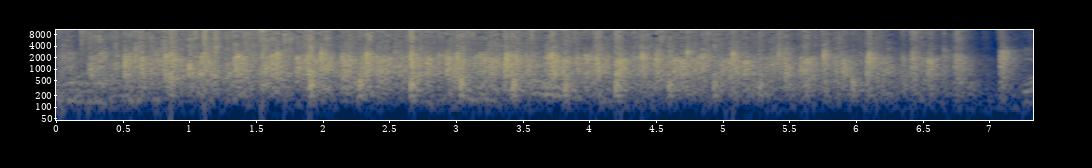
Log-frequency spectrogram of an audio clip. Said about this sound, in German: Das ist so in die Fragen übergegangen, aber wir machen erstmal einen Applaus.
